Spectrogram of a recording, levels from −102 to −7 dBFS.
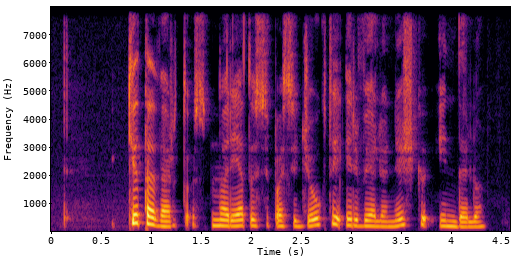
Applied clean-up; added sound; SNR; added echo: none; none; none; none.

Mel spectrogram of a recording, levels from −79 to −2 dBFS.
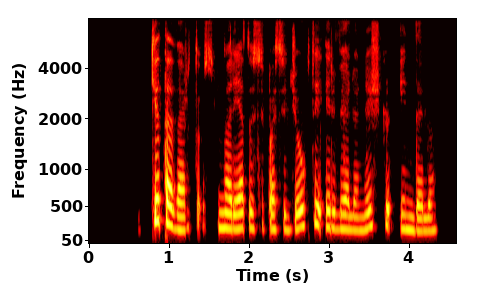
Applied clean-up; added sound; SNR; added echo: neural mask model Resemble Enhance denoiser.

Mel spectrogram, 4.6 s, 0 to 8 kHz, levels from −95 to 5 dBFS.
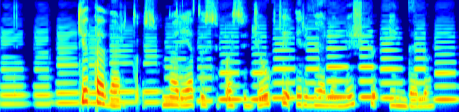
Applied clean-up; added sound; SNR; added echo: classical method Wiener filter.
